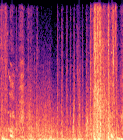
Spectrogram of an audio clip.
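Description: Gunfire in the shooter Delta Force, with a run of sharp shots crackling through a dense mix of game noise, the loudest burst landing near the end, and no voices over it.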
